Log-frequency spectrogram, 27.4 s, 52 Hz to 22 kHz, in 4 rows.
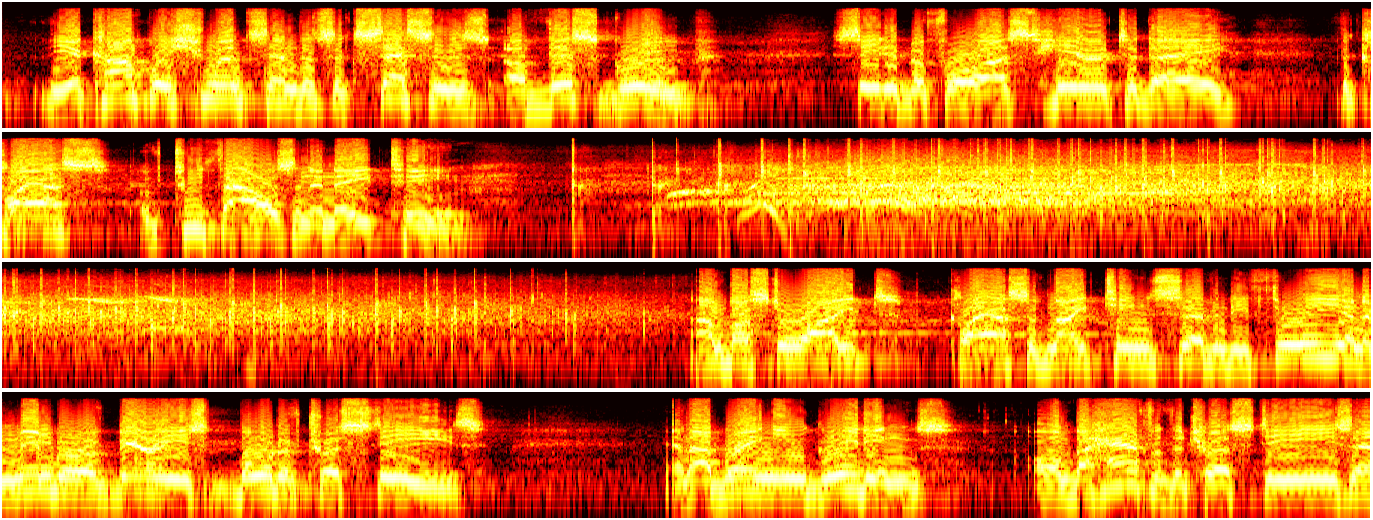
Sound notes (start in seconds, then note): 14.7 applause; 14.7 cheering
